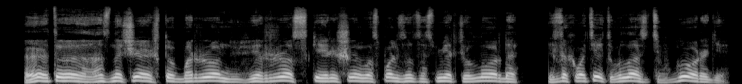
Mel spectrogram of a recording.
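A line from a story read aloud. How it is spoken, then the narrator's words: Deep bass voice. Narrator (Russian): пробасил командующий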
